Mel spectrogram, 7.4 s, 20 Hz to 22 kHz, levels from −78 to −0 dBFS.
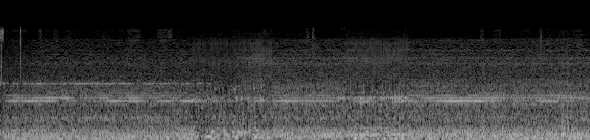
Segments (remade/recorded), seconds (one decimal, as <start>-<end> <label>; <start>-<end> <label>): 0.0-2.4 recorded; 2.4-3.4 remade; 3.4-4.3 recorded; 4.3-5.1 remade; 5.1-7.4 recorded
